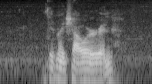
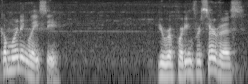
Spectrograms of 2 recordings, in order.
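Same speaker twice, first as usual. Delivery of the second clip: sweet greeting; 5 semitones higher than usual. Pretend. Voicing a greeting to pet.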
